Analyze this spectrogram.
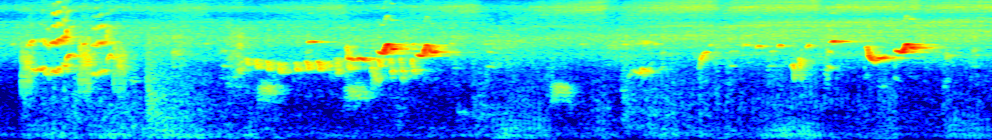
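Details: Black-naped oriole in song. A lively string of whistled notes and chattering trills forms a longer phrase, followed by further bright whistled bursts over faint rustling.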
